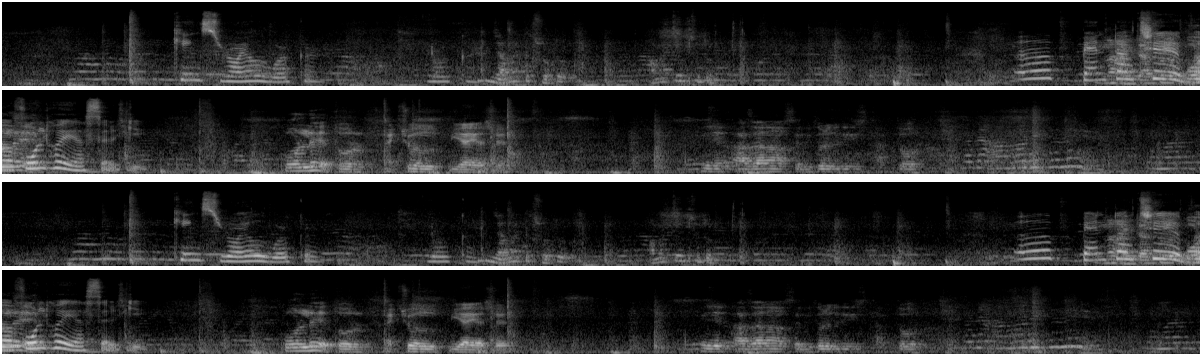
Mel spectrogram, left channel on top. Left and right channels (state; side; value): normal; both; correlation 0.40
